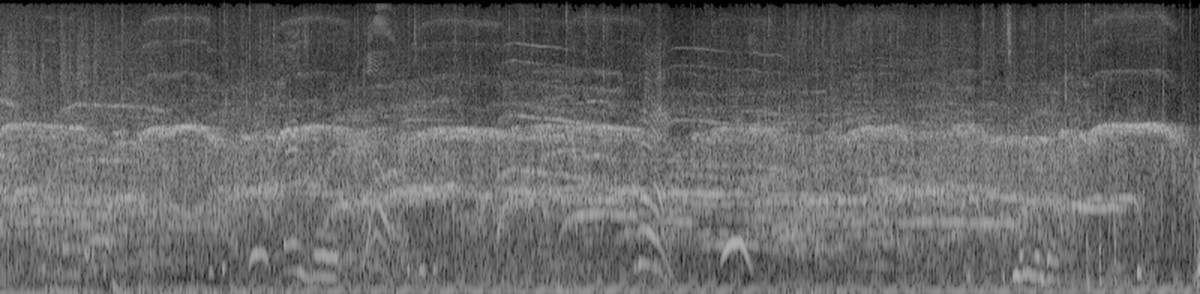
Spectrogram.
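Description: Toy whistles blown again and again over a studio audience cheering and applauding, with a music bed that has a steady low pulse running underneath.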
